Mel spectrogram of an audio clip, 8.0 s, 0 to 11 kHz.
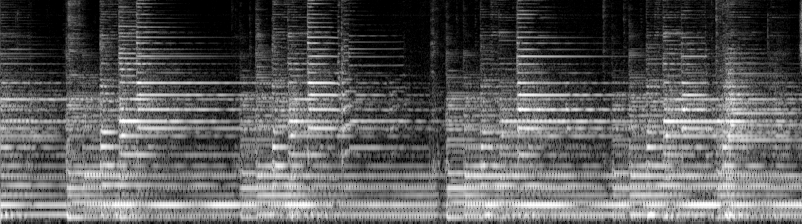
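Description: Clean electric guitar from a mid-1990s Fender Squier Stratocaster, strummed chords ringing with sustained harmonic tones, steady rhythm with brief pauses, close and clear with no talking.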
